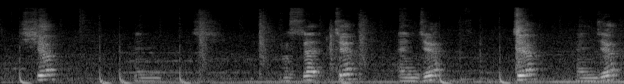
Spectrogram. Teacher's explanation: palato alveolar, yaitu pada saat ujung lidah bertemu dengan langit-langit mulut, tetapi di sini lidah kita itu agak cekung. Contohnya pada huruf sh and c and j, c and j, ya bisa dirasakan lidah di sini agak cekung.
